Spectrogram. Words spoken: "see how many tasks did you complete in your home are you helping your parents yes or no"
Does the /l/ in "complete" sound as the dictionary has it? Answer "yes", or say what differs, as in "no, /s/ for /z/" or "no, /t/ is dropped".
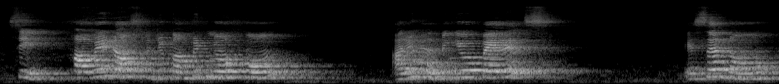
no, /l/ is dropped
